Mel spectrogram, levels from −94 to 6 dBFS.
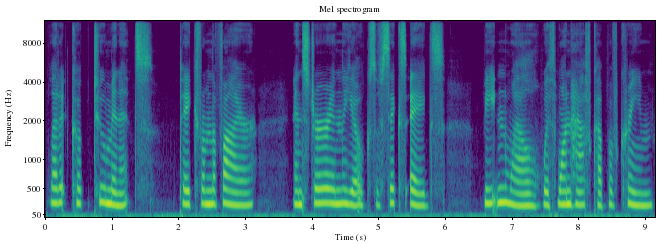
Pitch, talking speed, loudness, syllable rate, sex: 225 Hz, 165 wpm, -14 LUFS, 3.9 syllables/s, female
